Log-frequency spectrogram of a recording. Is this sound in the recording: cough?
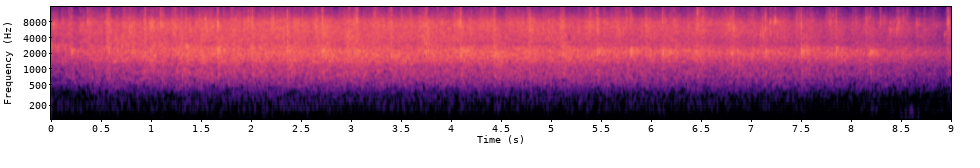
no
